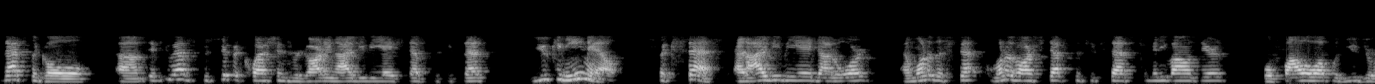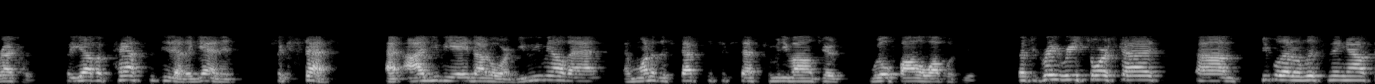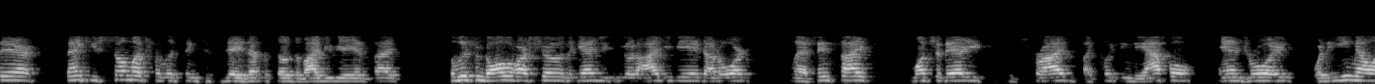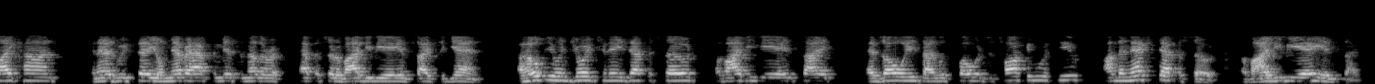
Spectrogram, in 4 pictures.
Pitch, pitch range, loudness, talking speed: 170 Hz, 150-185 Hz, -20 LUFS, 180 wpm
